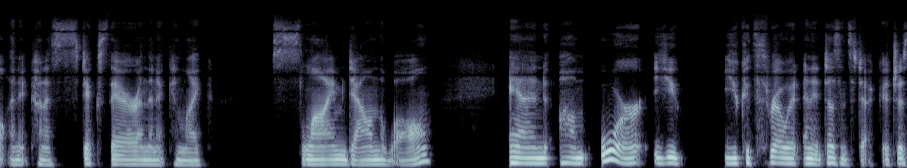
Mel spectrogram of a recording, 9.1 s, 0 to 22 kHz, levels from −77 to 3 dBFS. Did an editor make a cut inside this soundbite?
no; 0 cuts

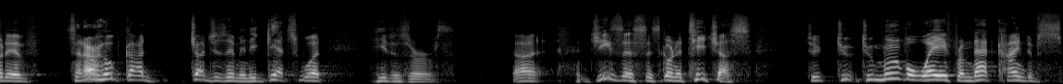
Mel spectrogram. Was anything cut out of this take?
no; 0 cuts

